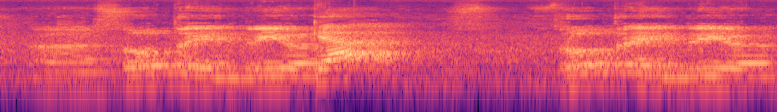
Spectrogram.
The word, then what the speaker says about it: श्रोत्र: ये सोत्र, सोत्र तुम इतने मतलब उच्चारण करना भी नहीं सिखाया तुमको, क्या है इंद्रिय का नाम, श्रोत्र इंद्रिय, कभी भी उच्चारण गलत नहीं करना है, जबकि हमने बता दिया है एक बार में, क्या है वो, श्रोत्र इंद्रिय। हाँ, कभी भी गलत नहीं निकलना चाहिए, श्रोत्र इंद्रिय, ठीक है ना।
